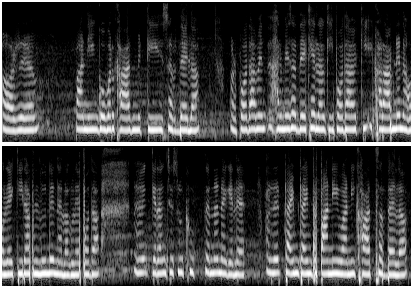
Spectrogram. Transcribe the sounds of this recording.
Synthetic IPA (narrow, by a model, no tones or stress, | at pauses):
ɔːɾ | paːniɡoːbəɾkʰaːt̪mɪʈːisɐbd̪ɐːla | ɔːɾpɔːd̪ʱamẽɦɐɾmeːsad̪eːkʰelɐɡkipɔːd̪ʱakikʰɐɾaːbnenɐɦoːlekiːɾapɪlːunenɐlɐɡlepɔːd̪ʱa | keɾə̃ŋɡt͡ʃʰesuːkʰukt̪ɐɾnenɐɡele | ɔːɾʈaːɪmʈaːɪmpepaːniʋaːnikʰaːt̪sɐbd̪ɐɪla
